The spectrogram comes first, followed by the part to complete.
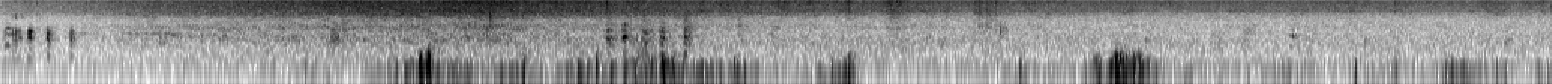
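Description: Chickens clucking in short, soft notes, a burst at the start and more around five seconds in, over a steady faint hiss. A few dull low thumps come between them, the loudest about three and a half and nine seconds in.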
